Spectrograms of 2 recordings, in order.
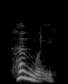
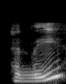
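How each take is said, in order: First: Henley as HEN-lee, falling at the end; weight on HEN, let Henley fall away; stress on first syllable. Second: Henley as hen-LEE, loud rising end; stress on second syllable. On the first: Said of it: "One is my name". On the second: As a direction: throw the weight of Henley onto a rising LEE. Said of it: "the other is not". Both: Shown as a demonstration.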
